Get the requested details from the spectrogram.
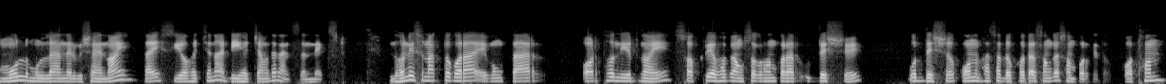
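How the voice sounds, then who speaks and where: Quick, bright-voiced male exam tutor. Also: a little high, no room sound, lo-fi sound. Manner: explains answer choices step by step, often asks "right?". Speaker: exam prep teacher. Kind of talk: online exam-prep lesson.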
